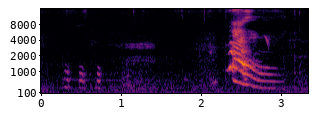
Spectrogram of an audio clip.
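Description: A few soft clucks, then a loud, harmonic rooster call rising and falling for about a second, fairly close against a quiet village background.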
